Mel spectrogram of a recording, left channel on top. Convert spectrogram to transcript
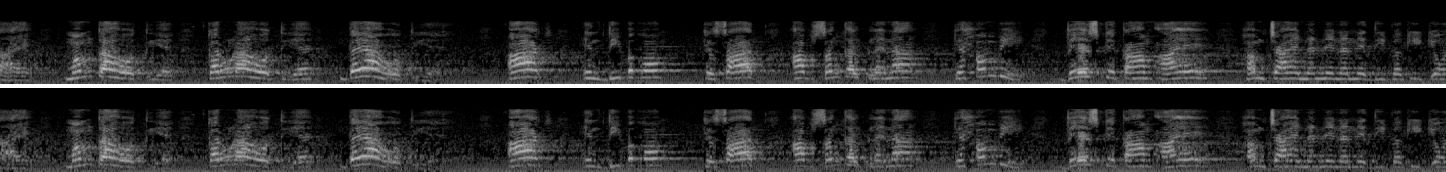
है, ममता होती है, करुणा होती है, दया होती है। आज इन दीपकों के साथ आप संकल्प लेना कि हम भी देश के काम आए, हम चाहे नन्हे नन्हे दीपक ही क्यों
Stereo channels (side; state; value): both; normal; correlation 0.69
